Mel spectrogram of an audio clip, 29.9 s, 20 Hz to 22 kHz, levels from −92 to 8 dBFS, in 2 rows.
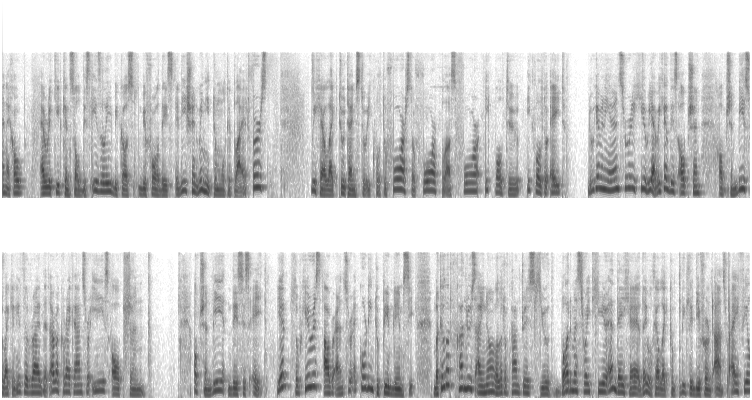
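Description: From 0.48 to 14.34 s the sound is chopped by the voice detector. Pieces drop out again and again, about 2.08 s in all. Hiss takes their place. The likely cause is a sender-side detector toggling, with comfort noise filling the gaps. The same choppiness returns from 17.40 to 20.82 s, with about 0.94 s replaced, and from 25.10 to 26.04 s, with about 0.18 s replaced.

Near the end, from 29.48 to 29.50 s, sound is dropped by the voice detector. A 20 ms sliver gives way to steady noise, then the sound returns. The detector likely mistook this quiet moment for background and stopped sending, so the receiver played comfort noise. Throughout, nothing is heard above 8 kHz, which fits a wideband call codec such as G.722.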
